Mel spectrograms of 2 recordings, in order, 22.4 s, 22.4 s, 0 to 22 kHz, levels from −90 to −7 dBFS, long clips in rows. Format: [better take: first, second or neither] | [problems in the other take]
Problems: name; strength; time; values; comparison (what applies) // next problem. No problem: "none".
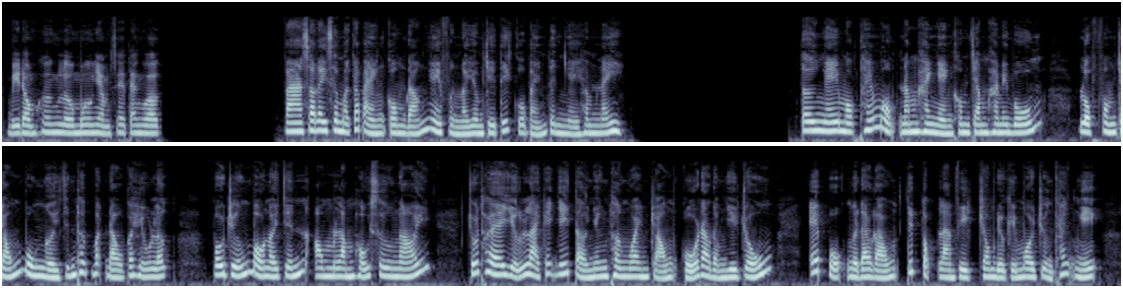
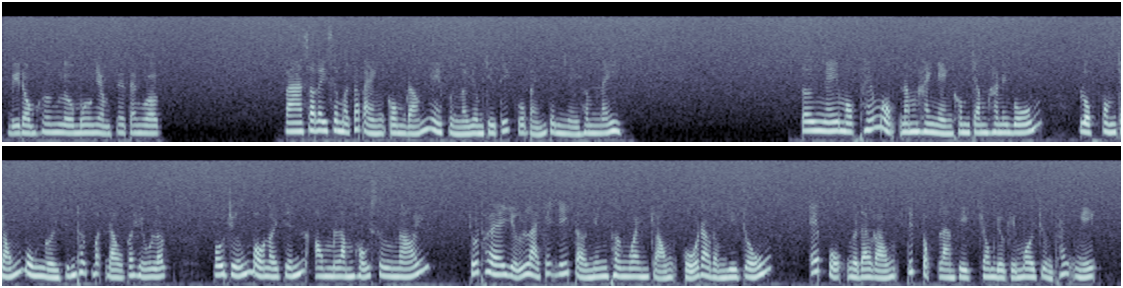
first | hiss; loud; throughout; 6 dB below the speech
